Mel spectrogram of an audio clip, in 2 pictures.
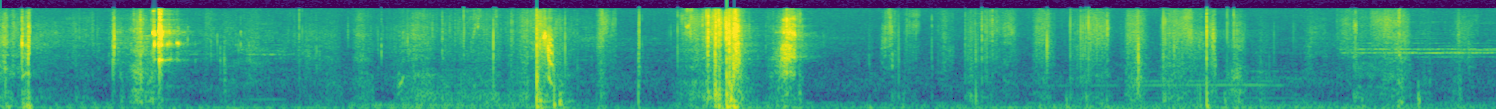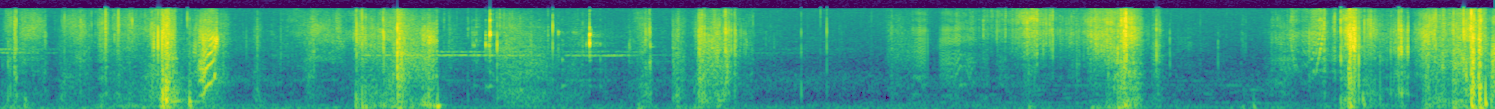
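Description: A hammer taps sharply on a shoe.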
